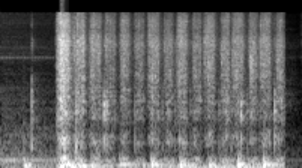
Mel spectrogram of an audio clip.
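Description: Raw potato being grated by hand on a metal grater: a rapid run of scraping strokes that begins about half a second in and stops just before the end.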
